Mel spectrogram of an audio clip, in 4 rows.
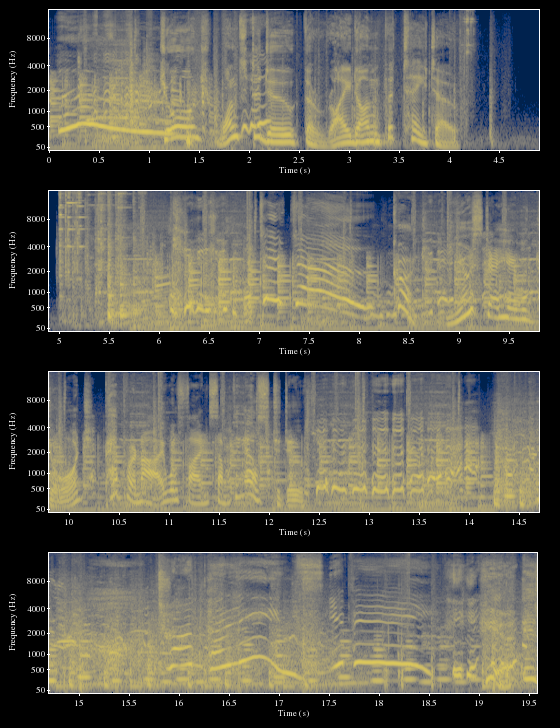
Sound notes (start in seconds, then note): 5.7 giggling; 11.6 George giggles; 15.0 gasps; 18.5 giggling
